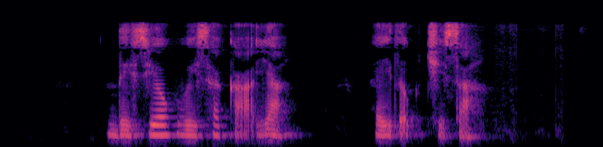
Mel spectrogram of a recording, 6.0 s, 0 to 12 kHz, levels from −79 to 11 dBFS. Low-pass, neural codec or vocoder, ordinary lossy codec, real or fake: 7.2 kHz; none; MP3, 96 kbps; real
